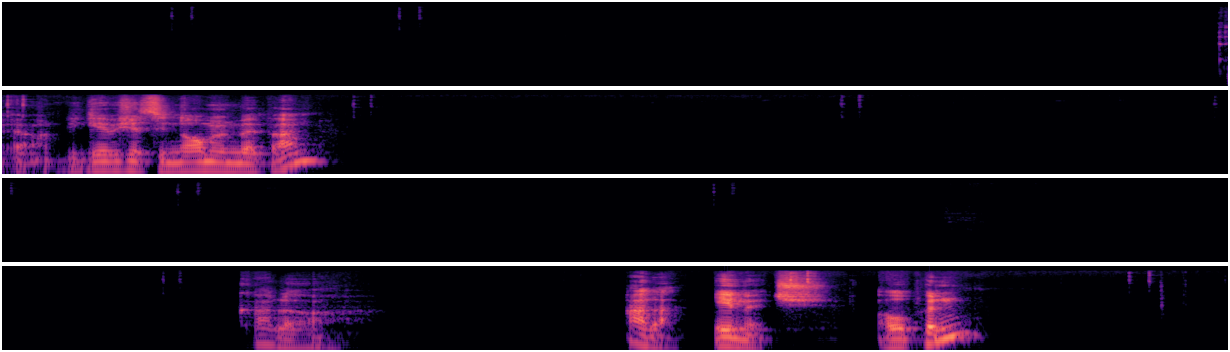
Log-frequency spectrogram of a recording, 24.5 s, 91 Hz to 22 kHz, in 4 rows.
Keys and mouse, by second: 2.0-7.2 drag, 7.9-10.4 drag, 12.2-15.9 drag, 19.2-22.0 drag, 22.3 click.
